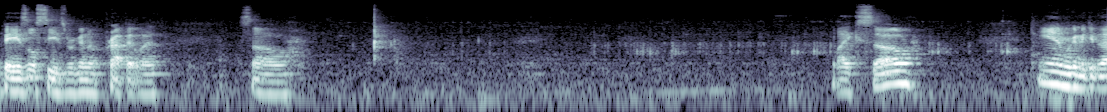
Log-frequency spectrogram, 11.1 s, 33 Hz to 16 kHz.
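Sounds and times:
water trickling into teapot: 0:05.8 - 0:10.3.

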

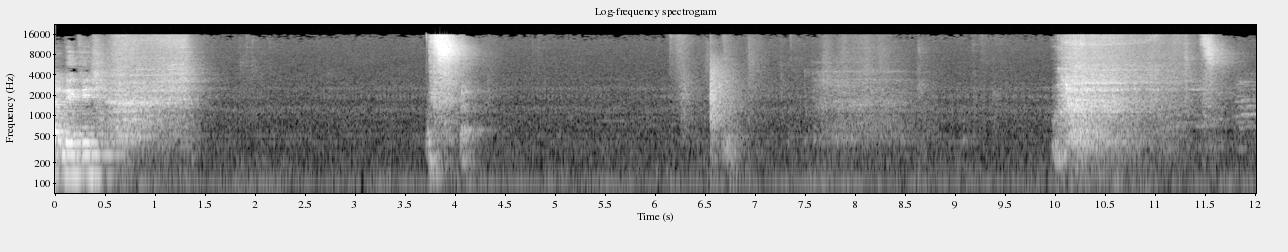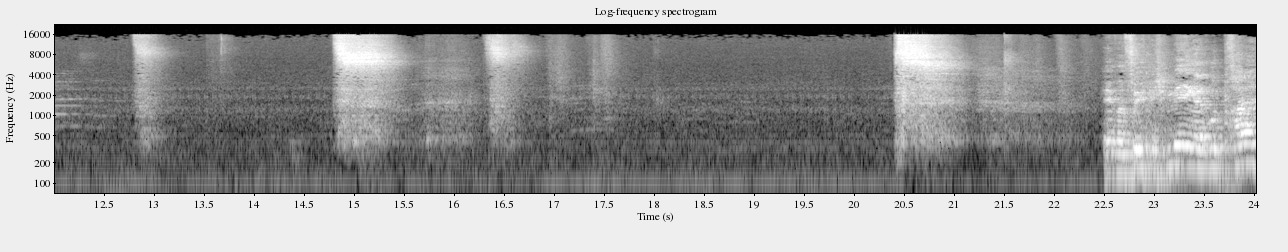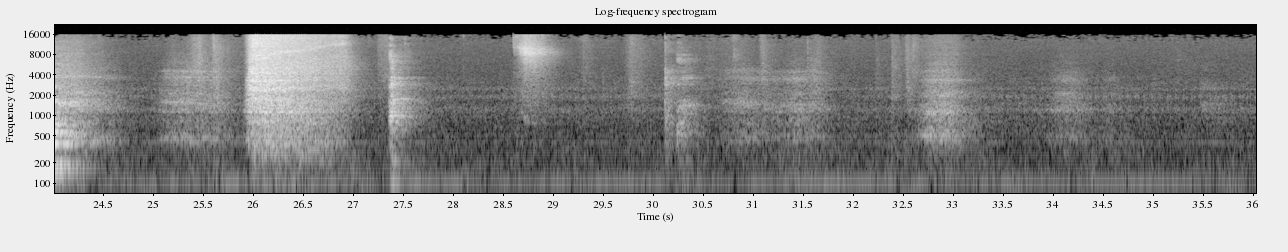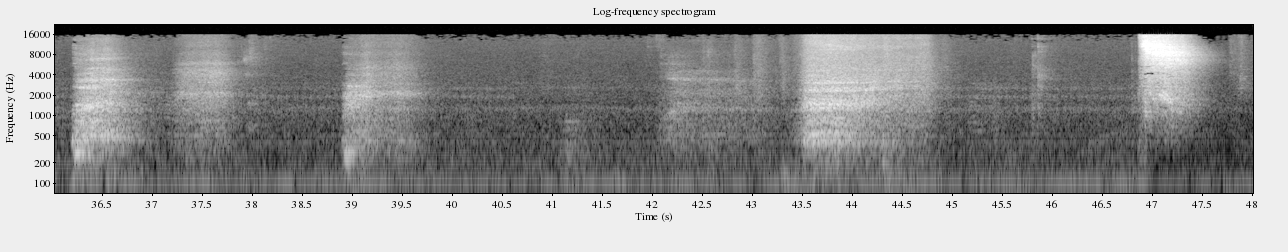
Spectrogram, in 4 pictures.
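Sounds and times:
man breathing hard: 0:00.4 - 0:01.6, 0:07.5 - 0:08.8, 0:10.0 - 0:11.3, 0:14.8 - 0:16.8, 0:24.0 - 0:27.1, 0:30.1 - 0:31.8, 0:32.6 - 0:34.8, 0:36.2 - 0:38.1, 0:38.9 - 0:39.9, 0:42.0 - 0:44.9.

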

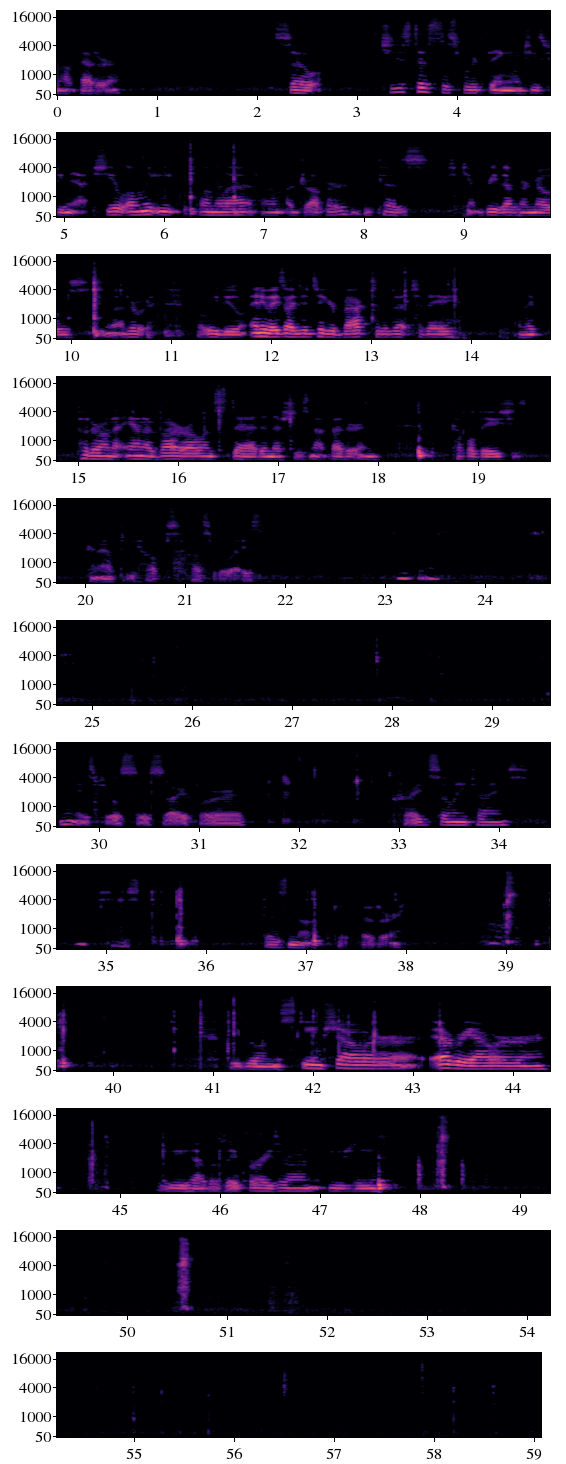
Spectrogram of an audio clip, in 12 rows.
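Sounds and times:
faint soft clicks and rustles: 0:00.0 - 0:59.0.

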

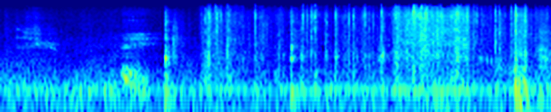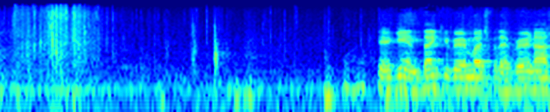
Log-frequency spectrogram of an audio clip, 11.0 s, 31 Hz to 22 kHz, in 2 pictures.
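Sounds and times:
crinkling rustling handling noise: 0:02.0 - 0:08.6.

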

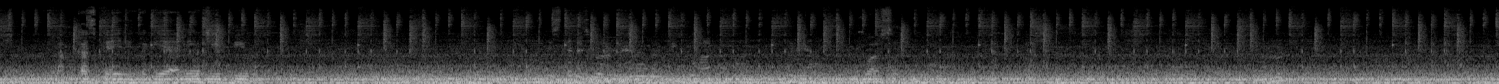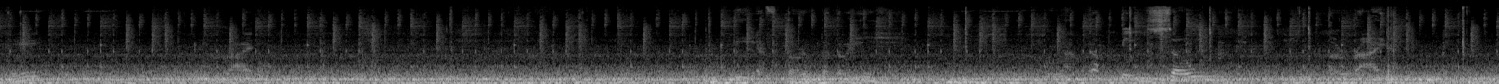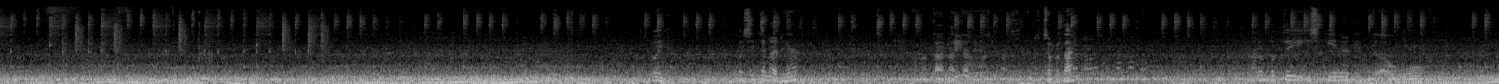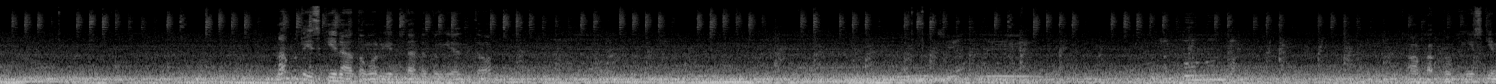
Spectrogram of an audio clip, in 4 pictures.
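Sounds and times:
background music: 0:00.0 - 0:59.9
vehicle engine and tyre rumble: 0:00.0 - 0:59.9.

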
